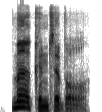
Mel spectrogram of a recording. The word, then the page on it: merchantable: British English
